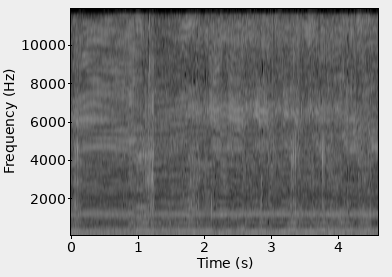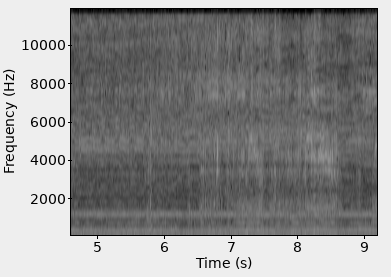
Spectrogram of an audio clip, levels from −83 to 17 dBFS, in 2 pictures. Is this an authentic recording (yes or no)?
yes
